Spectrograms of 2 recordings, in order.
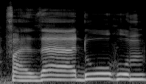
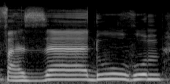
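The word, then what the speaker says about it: فزادوهم: Contohnya di surat Aljin tadi kakak bacanya fazada fazaduhum harusnya fazzaaduhum. Fazza ya. Ingat-ingat huruf zai ada desis-nya ya.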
